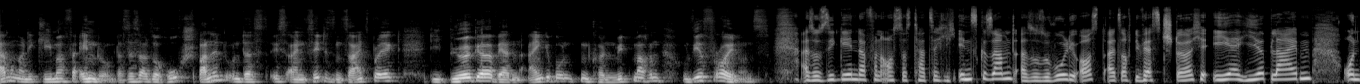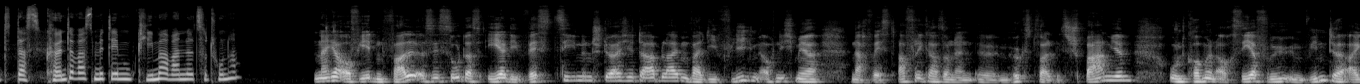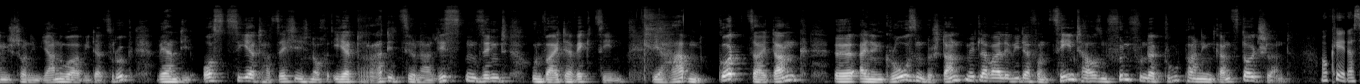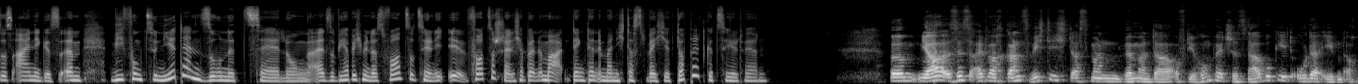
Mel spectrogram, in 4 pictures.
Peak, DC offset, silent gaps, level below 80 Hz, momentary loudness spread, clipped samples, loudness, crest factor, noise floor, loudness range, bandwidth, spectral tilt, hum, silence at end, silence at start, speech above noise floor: 0 dBFS; under 0.1%; none; -68 dBFS; 9 LU; under 0.1%; -21 LUFS; 20 dB; -70 dBFS; 4 LU; 16.5 kHz; -6 dB/octave; none; 0 s; 0 s; 49 dB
